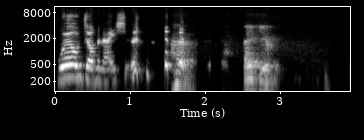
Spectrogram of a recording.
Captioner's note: laughing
